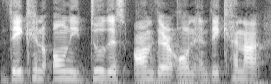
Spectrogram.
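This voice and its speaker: A woman's voice: on the low side, fairly even intonation, a little fast, fairly bright tone, smooth. A woman from Nigeria who speaks earnestly and persuasively as a guest on a panel discussion. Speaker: events and marketing manager, panel guest.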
